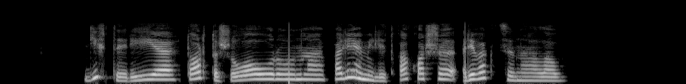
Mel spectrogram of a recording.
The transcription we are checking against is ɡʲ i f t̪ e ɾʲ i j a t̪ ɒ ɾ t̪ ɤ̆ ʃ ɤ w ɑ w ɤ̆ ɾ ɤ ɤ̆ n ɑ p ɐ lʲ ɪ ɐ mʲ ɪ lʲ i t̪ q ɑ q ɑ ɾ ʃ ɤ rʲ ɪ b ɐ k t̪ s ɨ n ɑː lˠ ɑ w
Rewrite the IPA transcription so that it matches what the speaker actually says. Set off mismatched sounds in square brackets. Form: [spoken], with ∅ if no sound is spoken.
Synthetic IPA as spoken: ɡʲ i f t̪ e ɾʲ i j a t̪ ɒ ɾ t̪ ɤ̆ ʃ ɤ w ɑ w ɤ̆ ɾ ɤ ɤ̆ n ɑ p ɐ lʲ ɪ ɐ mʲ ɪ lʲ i t̪ q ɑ q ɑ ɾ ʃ ɤ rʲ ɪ [v] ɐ k t̪ s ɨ n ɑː lˠ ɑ w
